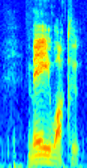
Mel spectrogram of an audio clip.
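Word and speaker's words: 迷惑: Oh, how's this pronounced? Meiwaku.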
